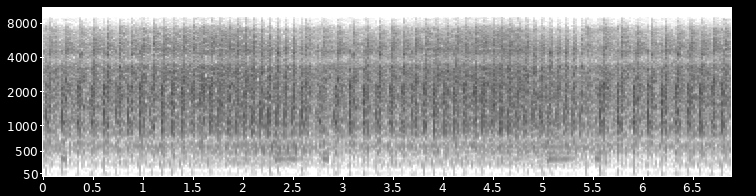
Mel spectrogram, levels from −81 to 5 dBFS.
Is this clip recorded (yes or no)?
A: yes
